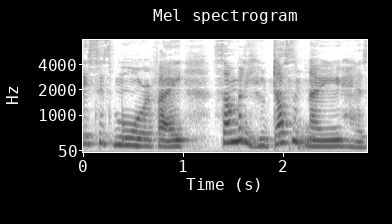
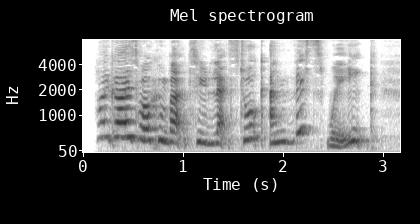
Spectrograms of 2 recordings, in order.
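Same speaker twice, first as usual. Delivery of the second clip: really high-pitched, loud, bright voice, way up; 10 semitones higher, 6 dB louder than usual. Host opening her Let's Talk episode, greeting viewers: really high-pitched voice. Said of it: "she says with a really high pitched voice".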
